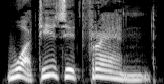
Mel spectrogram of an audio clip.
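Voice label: Hello, Khajiit female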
